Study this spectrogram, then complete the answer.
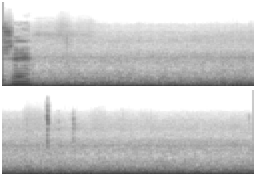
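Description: A car drives along with a constant low engine and road rumble heard from inside, a brief tonal chirp at the start and a faint click later.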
